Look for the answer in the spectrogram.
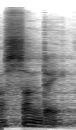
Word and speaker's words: Sunday: OK，啊、呃，比如说这一个字哈，学生也常常念错，啊，这个是礼拜天，那我相信大家都知道这个叫 Sunday。 OK，但是有很多学生他会念成 Someday，Someday，那我再念一次 Sunday 跟 Someday，Sunday，Someday。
